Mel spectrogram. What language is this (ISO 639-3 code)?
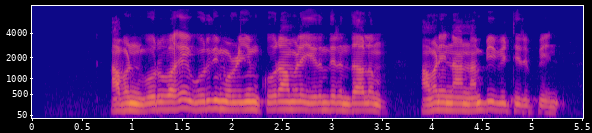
tam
